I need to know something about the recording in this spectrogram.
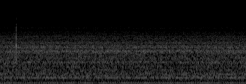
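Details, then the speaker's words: PS5 Pro with the separate add-on disc drive (same drive as PS5 Slim), Silent Hill 2 disc inserted from dashboard; steady high whirring hiss with faint hum, fairly loud and causing vibrations; normal disc drive spin noise. "which is pretty noisy and it's also creating vibrations which may probably affect the actual noise"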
